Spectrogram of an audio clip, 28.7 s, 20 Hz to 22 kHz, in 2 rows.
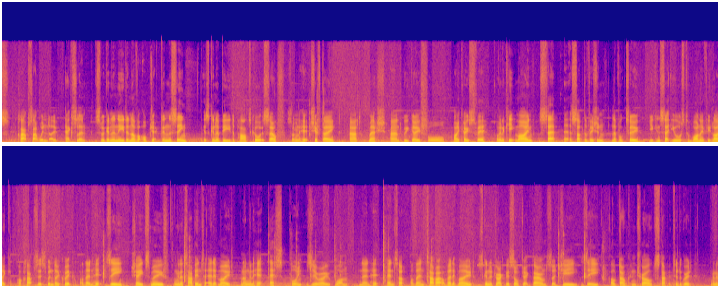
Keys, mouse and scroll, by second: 1.7 click, 1.7 middle click, 1.7 scroll up 5, 6.2 shift+a, 11.1 click, 14.7 click, 16.3 z, 17.9 Tab, 19.6 s, 22.8 Tab, 23.4-23.8 shift+middle drag, 23.8-25.4 scroll down 2, 25.4 g.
